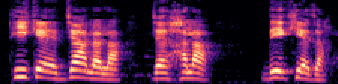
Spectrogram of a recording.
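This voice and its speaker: A woman puts on a doting old grandmother from a village for a cartoon. She fusses and scolds in a high, bright voice. Her pitch sits well above the usual. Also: moderate pace. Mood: worried. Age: older. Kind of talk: cartoon dialogue.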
